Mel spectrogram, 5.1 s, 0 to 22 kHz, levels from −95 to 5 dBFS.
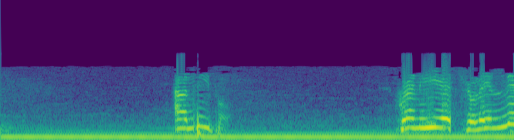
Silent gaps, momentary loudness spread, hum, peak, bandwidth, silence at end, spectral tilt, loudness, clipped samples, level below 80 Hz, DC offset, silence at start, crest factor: none; 14 LU; 60 Hz at -20 dBFS; 0 dBFS; 4.5 kHz; 0 s; -11 dB/octave; -13 LUFS; 0.8%; -18 dBFS; 1%; 0 s; 12 dB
